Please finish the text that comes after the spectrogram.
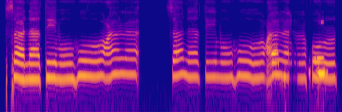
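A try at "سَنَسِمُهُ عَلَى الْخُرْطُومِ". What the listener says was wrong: Tadi sanasi bukan sanati. Sanasi muhu.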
